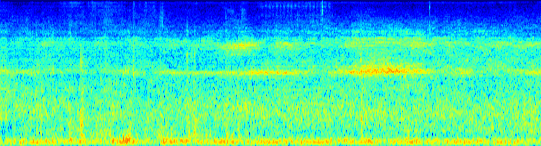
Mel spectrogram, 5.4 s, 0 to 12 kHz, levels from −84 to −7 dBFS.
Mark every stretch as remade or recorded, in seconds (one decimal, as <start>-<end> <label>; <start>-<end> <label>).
0.0-1.6 remade; 1.6-5.4 recorded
